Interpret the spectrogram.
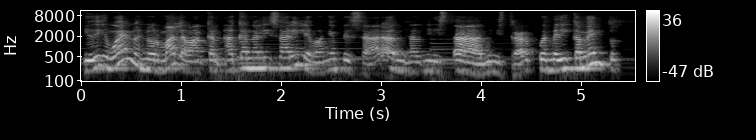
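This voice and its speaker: Earnest woman preaching over soft music. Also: mid-range voice, lively intonation, fast talker. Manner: earnest and heartfelt, with frequent restarts. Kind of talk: personal testimony sermon.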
